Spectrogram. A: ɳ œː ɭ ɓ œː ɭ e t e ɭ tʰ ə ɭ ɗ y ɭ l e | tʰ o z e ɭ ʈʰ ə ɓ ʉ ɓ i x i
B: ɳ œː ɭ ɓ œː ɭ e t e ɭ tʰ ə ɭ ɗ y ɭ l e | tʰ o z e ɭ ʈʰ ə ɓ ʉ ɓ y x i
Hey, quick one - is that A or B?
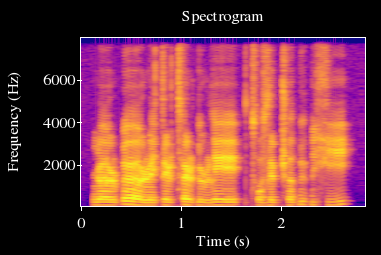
A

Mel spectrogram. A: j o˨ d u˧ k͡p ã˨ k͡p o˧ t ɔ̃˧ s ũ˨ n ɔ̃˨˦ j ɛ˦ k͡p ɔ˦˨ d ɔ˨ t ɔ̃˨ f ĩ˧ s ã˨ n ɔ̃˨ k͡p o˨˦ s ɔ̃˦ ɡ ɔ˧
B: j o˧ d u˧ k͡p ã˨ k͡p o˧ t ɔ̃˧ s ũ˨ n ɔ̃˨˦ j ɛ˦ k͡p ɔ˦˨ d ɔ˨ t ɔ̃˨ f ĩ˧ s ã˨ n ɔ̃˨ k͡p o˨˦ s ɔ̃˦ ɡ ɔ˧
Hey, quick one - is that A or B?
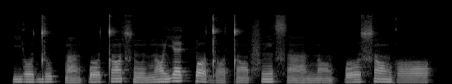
B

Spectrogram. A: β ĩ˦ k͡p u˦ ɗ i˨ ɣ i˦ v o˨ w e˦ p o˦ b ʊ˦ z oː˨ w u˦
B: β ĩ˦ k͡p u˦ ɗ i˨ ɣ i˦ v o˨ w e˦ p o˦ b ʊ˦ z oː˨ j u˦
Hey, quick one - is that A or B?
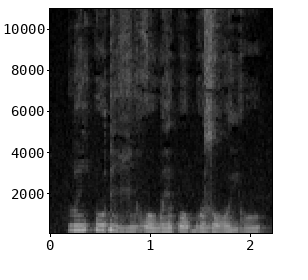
B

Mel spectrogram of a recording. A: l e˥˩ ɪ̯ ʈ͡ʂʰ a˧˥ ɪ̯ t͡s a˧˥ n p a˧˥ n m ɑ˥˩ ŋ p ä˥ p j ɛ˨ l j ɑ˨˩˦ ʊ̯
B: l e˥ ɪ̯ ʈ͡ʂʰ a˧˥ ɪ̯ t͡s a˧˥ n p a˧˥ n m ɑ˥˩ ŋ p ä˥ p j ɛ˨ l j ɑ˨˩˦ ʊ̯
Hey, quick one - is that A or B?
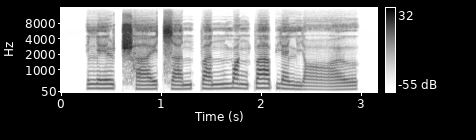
B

